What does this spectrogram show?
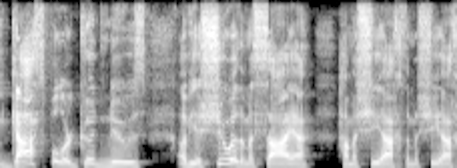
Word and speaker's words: Yeshua: Meaning, there's no question from any serious scholarship about how to pronounce that name, Yeshua.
